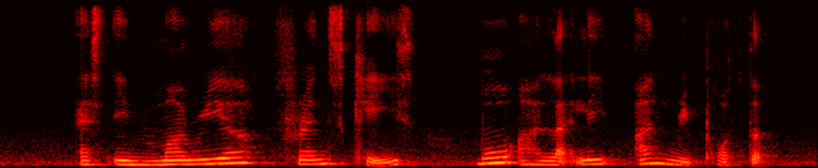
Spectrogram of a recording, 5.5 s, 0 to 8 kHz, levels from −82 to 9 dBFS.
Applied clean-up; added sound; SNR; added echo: none; none; none; none.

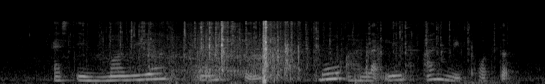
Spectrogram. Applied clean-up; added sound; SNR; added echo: none; Bicycle; -1 dB; none.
